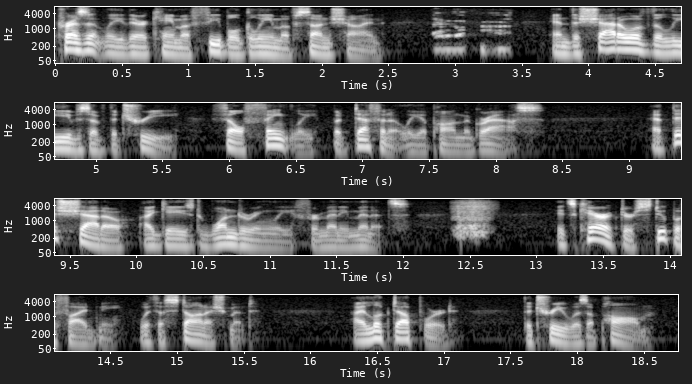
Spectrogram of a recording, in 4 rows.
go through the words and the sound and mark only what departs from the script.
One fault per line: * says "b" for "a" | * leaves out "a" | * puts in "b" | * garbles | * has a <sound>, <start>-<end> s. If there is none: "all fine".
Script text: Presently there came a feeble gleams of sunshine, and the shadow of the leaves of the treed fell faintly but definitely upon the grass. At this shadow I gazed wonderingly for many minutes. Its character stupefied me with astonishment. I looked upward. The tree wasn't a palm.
* says "gleam" for "gleams"
* has a laugh, 2.8-3.5 s
* says "tree" for "treed"
* has a sniff, 12.3-12.7 s
* says "was" for "wasn't"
